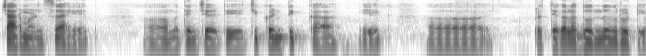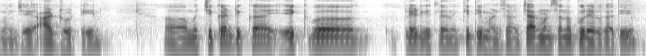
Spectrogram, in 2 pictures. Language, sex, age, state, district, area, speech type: Marathi, male, 30-45, Maharashtra, Sindhudurg, rural, spontaneous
